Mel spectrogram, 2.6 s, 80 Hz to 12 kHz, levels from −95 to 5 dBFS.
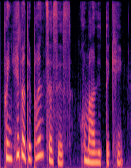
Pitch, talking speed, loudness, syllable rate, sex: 245 Hz, 160 wpm, -18 LUFS, 5.9 syllables/s, female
